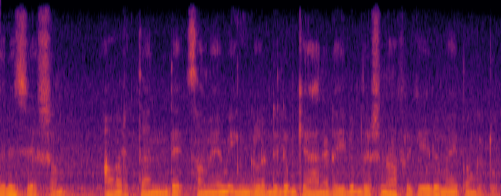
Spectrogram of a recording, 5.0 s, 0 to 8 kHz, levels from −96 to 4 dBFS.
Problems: low volume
